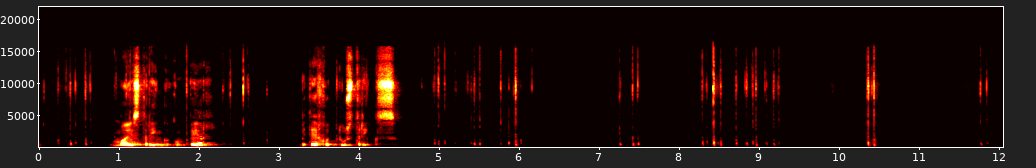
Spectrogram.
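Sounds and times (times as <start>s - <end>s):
computer keyboard typing: 0.0s - 0.8s, 1.8s - 2.7s, 4.8s - 6.2s, 7.2s - 7.6s, 8.2s - 9.3s, 10.3s - 10.6s.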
